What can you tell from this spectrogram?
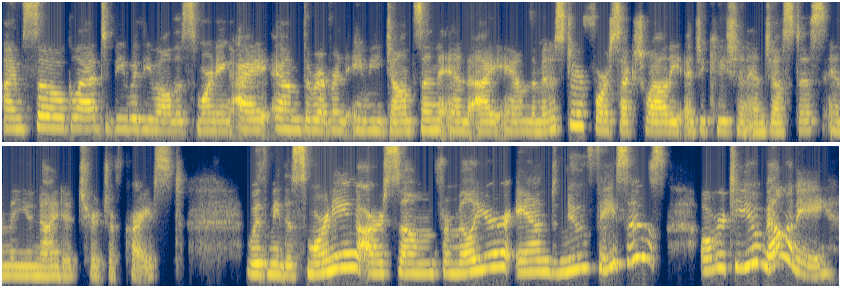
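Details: Adult woman speaking; Normal voice.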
